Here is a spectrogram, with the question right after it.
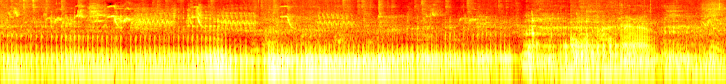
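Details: Captive female black African leopard in her first estrus at a big cat breeding center, growling low and steadily for several seconds, the rumbling growl rising and falling, with a man's voice and background music faintly present.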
